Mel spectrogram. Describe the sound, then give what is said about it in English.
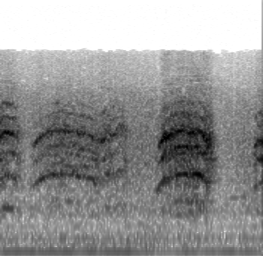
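Eerie calls of brightly ornamented jungle birds: a few drawn-out, harsh, harmonic cries separated by short gaps, the later cry louder than the first ones. “like the eerie sound of overdecorated jungle birds”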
